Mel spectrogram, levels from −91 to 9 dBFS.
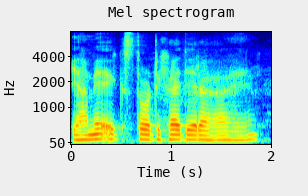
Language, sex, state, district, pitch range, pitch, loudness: Hindi, male, Arunachal Pradesh, Papum Pare, 120-130 Hz, 125 Hz, -17 LUFS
